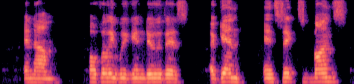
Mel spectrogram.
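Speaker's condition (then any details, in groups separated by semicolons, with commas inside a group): Toxic leukoencephalopathy, locked-in syndrome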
